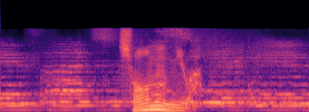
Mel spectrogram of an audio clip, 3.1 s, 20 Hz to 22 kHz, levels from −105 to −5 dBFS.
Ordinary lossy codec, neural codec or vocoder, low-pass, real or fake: none; codec, 16 kHz, 2 kbps, X-Codec, HuBERT features, trained on balanced general audio; none; fake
